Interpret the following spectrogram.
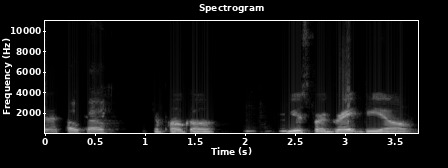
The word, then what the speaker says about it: Shapeoko: Shapico? How do you say that? Shapoco? Shapoco.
